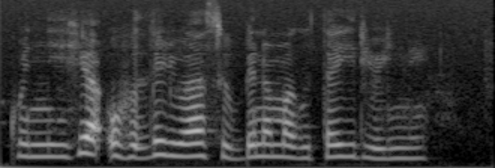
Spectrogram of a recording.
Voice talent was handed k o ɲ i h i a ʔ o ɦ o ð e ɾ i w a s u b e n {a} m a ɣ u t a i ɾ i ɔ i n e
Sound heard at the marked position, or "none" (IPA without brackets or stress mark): a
